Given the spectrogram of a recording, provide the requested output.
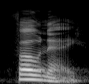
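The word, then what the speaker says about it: φωνή: that Strong's 54:56 and is transliterated as phone-a and pronounced phone-a which means a sound or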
